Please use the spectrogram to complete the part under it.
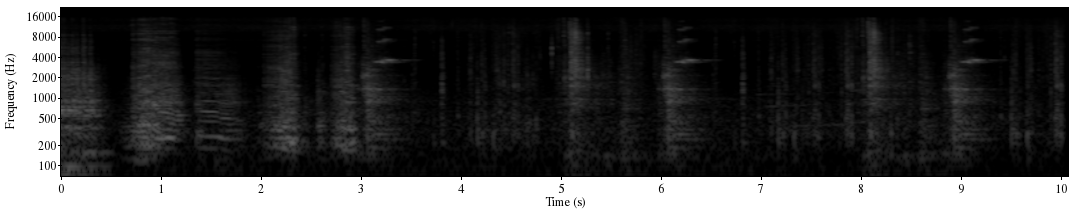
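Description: Metal locker doors rattle and clank as someone rummages through them.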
